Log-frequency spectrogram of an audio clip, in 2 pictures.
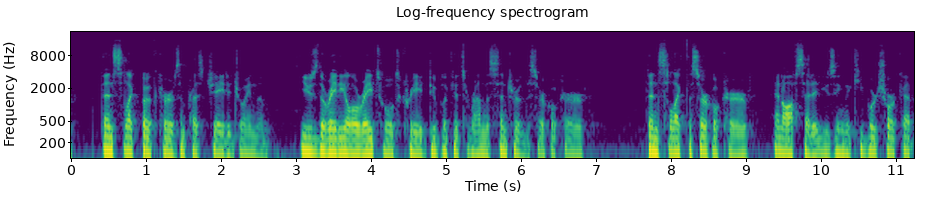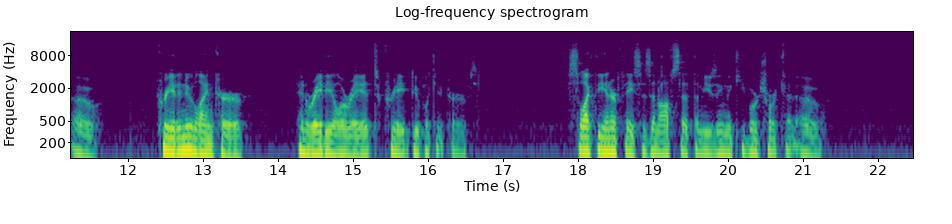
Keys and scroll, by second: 2.5 j, 9.0 o, 19.5 o.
